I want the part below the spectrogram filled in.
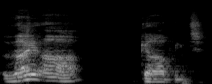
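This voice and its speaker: A man's voice: a little high, big pitch swings, drawn-out words. A man co-hosting a podcast, chatting casually about sport in a dismissive, sweary way. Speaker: podcast co-host.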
